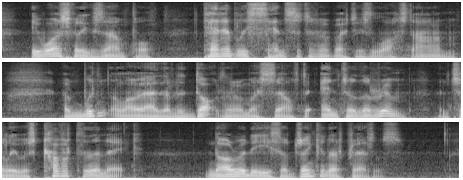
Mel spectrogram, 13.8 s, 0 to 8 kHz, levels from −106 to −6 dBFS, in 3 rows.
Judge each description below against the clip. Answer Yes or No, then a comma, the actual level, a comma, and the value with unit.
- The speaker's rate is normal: Yes, average, 175 wpm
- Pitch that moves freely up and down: Yes, wide, 5.9 semitones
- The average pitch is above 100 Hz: No, very low, 80 Hz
